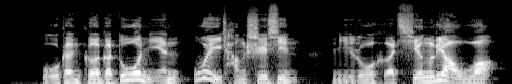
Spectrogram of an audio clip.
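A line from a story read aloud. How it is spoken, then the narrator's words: Angry. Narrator (Chinese): 飞怒曰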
